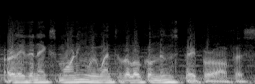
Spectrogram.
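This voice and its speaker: An actor playing a calm, polite Texas Ranger in a 1950s radio crime drama, matter-of-fact in dialogue and narration. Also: male voice, sits low, racing, close to an everyday voice. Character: calm, steady male Texas Ranger lawman narrating his case. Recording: dull old-time radio recording, music behind.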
